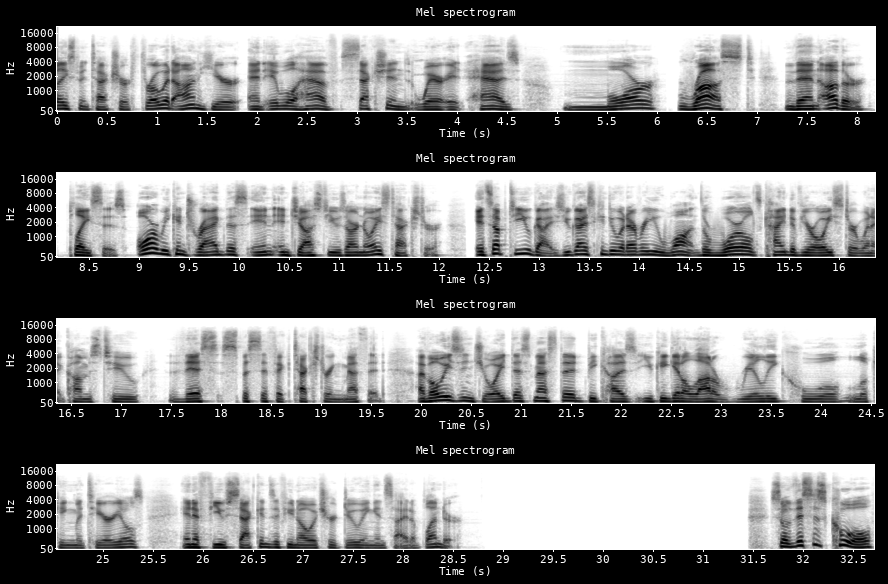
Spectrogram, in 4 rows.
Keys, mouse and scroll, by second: 2.0 middle click, 2.1 middle click, 2.1 scroll, 2.8 scroll, 3.6-4.3 scroll, 4.7 middle click, 5.3 middle click, 5.7 shift+middle click, 6.4 middle click, 6.4 middle click, 6.5 shift+middle click, 7.1 shift+middle click, 9.7 click, 11.3 click, 12.2 middle click, 12.4 middle click, 12.4 middle click, 13.7 middle click, 14.6 click, 15.5 middle click, 15.8 middle click, 16.3 shift+middle click, 16.3 shift+middle click, 16.9 middle click, 18.6 middle click, 18.6 middle click, 18.7 middle click, 19.0 middle click, 19.2 shift+middle click, 19.2 middle click, 19.3 middle click, 19.8 middle click, 19.9 middle click, 19.9 middle click, 20.5 shift+middle click, 22.1 click, 25.9 click, 28.8 click, 28.9 middle click, 28.9 middle click, 30.1 middle click, 31.3 middle click, 31.4 middle click, 32.4 scroll.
